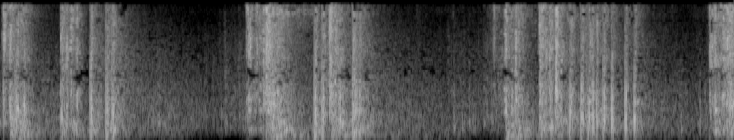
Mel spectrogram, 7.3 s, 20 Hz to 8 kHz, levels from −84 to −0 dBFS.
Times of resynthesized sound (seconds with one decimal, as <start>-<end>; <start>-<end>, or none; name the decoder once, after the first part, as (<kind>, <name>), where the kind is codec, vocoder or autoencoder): none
